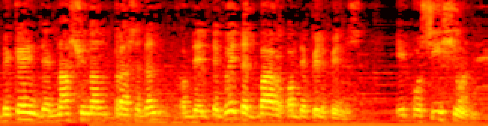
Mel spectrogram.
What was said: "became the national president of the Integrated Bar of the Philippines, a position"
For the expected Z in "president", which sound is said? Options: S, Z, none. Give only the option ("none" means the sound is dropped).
S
